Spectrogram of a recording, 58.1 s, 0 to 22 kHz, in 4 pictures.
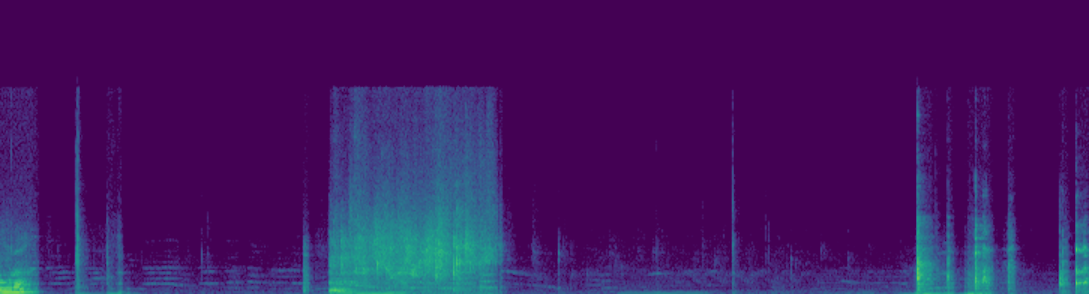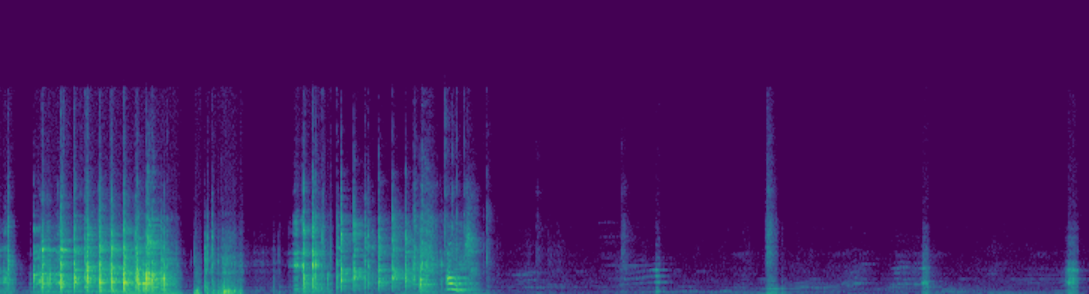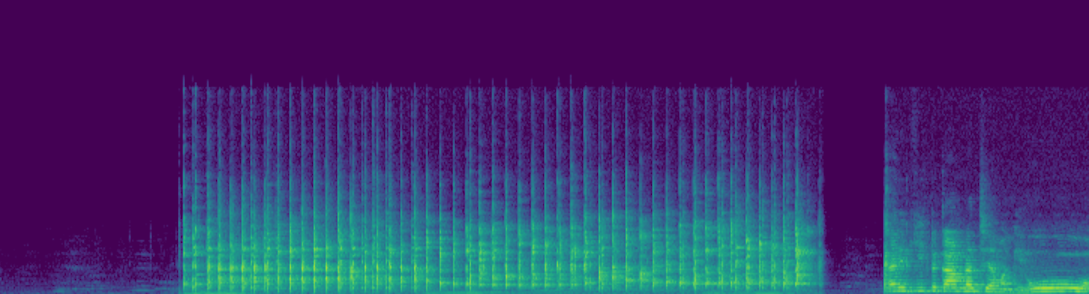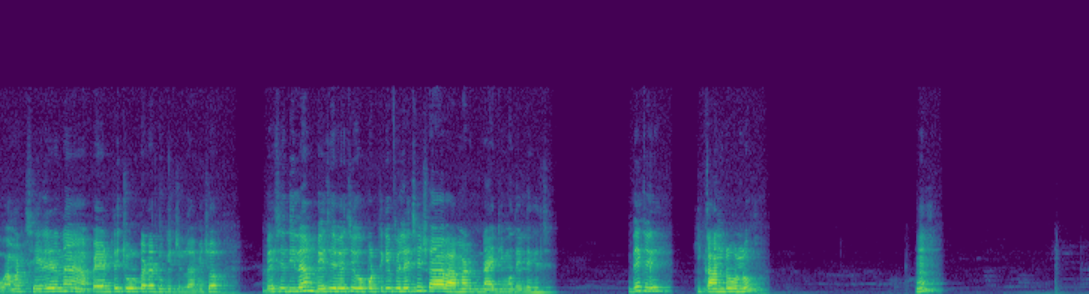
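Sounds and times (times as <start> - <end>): metal spoon clinking in a mug: 14.2 - 16.8, 31.4 - 40.0.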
